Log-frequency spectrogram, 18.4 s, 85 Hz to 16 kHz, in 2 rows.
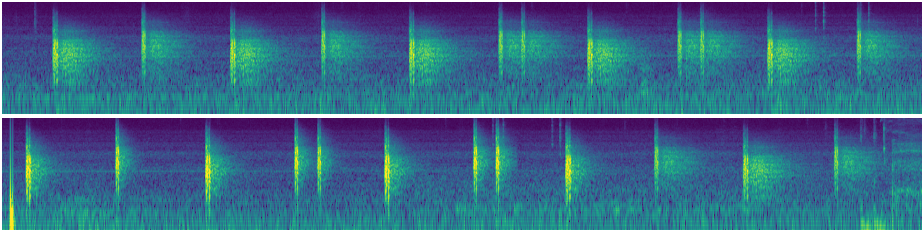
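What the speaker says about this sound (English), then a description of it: "I'll just play the clap actually, just so you can hear it." A reverb-processed clap sample in a trap beat made with Maschine 2 and Logic Pro X repeats about twenty times, each crisp hit trailing a short wide reverb tail, played alone in a steady rhythm with a few quick doubles.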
